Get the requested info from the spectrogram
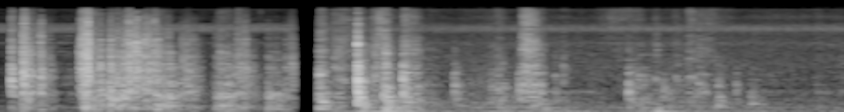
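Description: Sharp knocks and scrapes of bamboo and a metal blade being handled, broken off by a sudden cut about a second and a half in, followed by lighter clicks and rubbing of bamboo.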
